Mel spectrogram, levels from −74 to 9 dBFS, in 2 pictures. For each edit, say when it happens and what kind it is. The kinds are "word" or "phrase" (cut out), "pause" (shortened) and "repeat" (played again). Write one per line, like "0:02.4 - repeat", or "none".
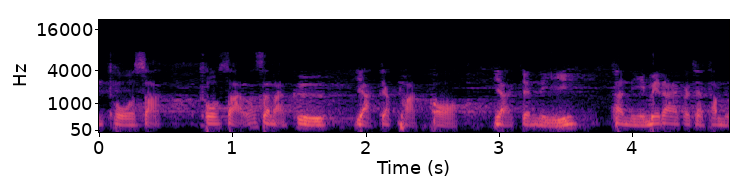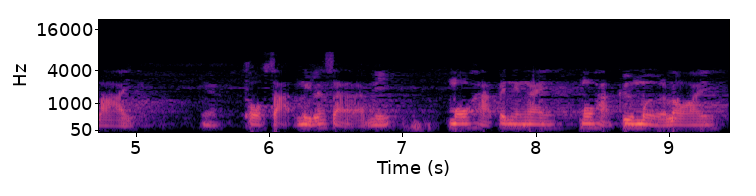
0:03.7 - pause
0:05.7 - pause
0:07.3 - pause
